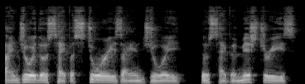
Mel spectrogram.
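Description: A man's voice: sits low, steady tone, fast. A man speaking as an interview guest, a writer reflecting candidly and anecdotally on his work.

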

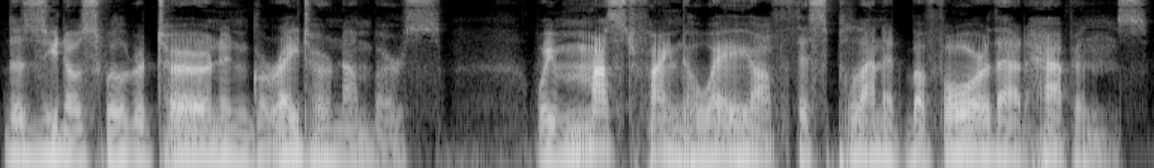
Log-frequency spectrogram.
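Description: A man's voice: fairly low pitch, steady tone, takes it slowly, creaky, fairly bright tone, slightly rough, no room sound, studio quality, exaggerated voice. A man voicing a huge wounded winged beast in a story, growling grave commands. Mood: grim urgency.

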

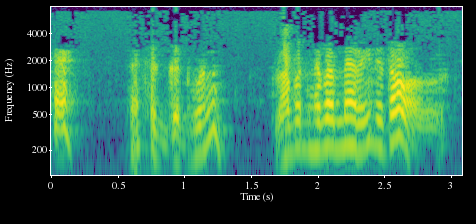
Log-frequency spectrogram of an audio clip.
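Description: A man's voice: high voice, wildly swooping pitch, fairly quick, exaggerated voice. An actor playing a querulous, blunt old man in a 1940s radio drama. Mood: testy. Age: older. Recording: tinny, noisy old radio recording.

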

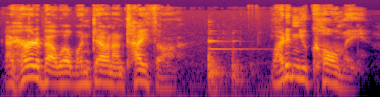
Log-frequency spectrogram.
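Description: A man playing a cocky, affectionate rebel pirate lover in an audio drama, gruff and blunt with a flirtatious edge. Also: medium pitch, big pitch swings, normal speed, a bit bright, faint music behind. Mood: cocky, challenging.

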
